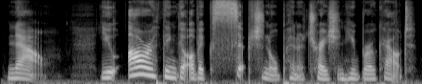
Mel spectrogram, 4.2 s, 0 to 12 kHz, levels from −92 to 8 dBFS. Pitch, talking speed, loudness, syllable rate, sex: 175 Hz, 155 wpm, -21 LUFS, 5.8 syllables/s, female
